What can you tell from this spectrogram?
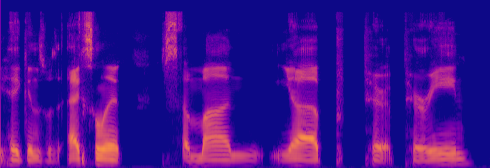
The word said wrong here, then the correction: Samaje Perine: how do you say his name? He was excellent. – Samaje Perine. – Yeah, Perine.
